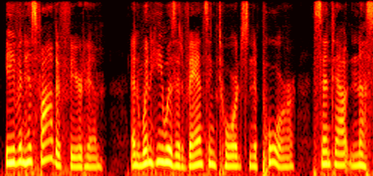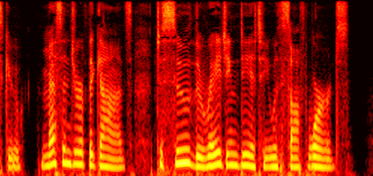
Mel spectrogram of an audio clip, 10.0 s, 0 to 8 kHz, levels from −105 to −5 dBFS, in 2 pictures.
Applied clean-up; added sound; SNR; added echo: none; none; none; none.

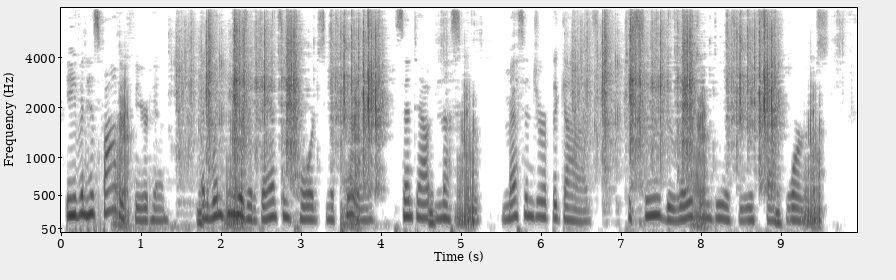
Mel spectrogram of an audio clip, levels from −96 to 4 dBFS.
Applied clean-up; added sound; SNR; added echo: classical method Wiener filter.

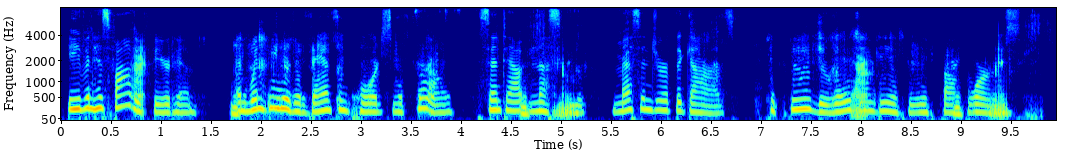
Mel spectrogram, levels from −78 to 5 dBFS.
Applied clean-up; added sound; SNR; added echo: neural mask model Resemble Enhance denoiser.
